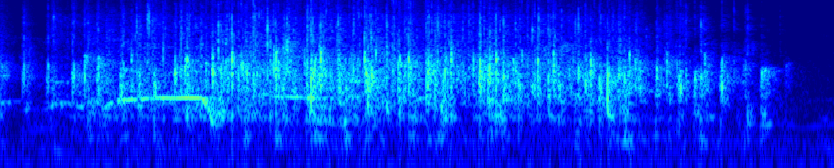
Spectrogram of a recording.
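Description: Steady applause from an audience at a festive evening gathering fills the room for several seconds, a dense wash of clapping hands that fades out at the end, with faint voices underneath.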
